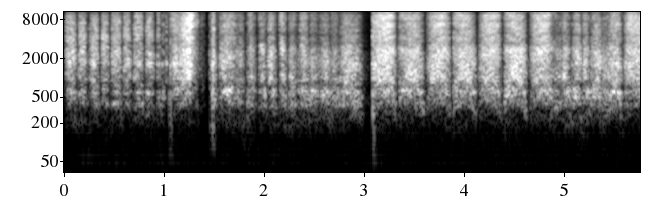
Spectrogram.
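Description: Fingertips and nails scratch and rub fast and hard across a hollow, rigid orange cardboard gift box covered in textured paper. The result is a rapid run of dry, raspy strokes with a bright hiss, broken by two short pauses near 1.4 and 3 seconds.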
